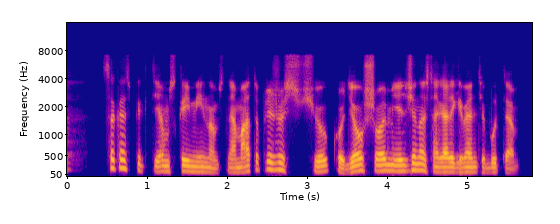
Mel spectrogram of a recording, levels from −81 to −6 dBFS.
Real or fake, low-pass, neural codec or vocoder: fake; 7.2 kHz; codec, 16 kHz, about 1 kbps, DyCAST, with the encoder's durations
